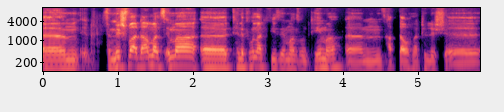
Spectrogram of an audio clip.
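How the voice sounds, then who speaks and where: Over a quiet background, a man talks at medium pitch and a moderate pace, with ordinary pitch variation. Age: 20s. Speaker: web design agency owner. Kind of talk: interview. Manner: hesitant, many fillers.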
